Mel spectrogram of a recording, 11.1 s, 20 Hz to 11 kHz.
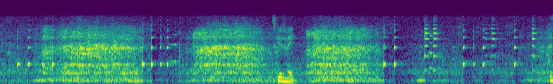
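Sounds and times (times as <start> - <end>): studio audience laughter: 0.6 - 5.5, 6.1 - 7.8, 10.4 - 11.0
high-pitched squeaky toots: 2.8 - 3.6, 7.6 - 11.0.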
